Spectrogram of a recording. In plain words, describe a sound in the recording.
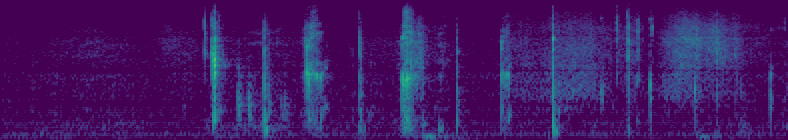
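Small items click and tap against each other.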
